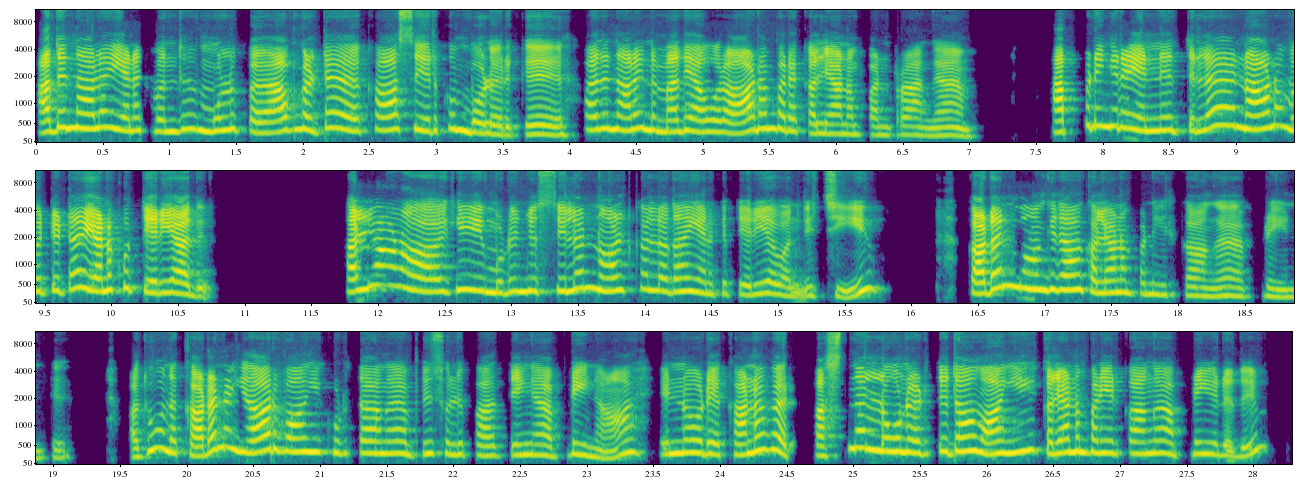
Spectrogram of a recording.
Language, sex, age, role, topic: Tamil, female, 35-39, guest, வீட்டில் பணம் பற்றிய உரையாடலை நீங்கள் எப்படி தொடங்கி நடத்துவீர்கள்?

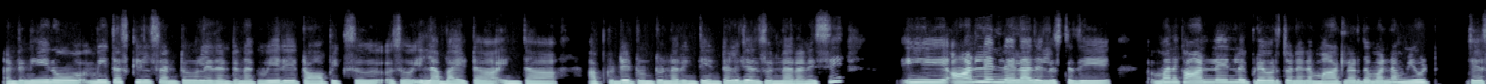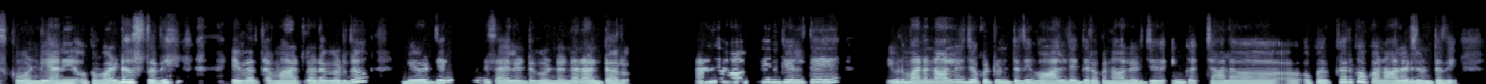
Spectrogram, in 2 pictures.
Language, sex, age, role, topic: Telugu, female, 20-24, guest, ఇతరులతో మరింత దగ్గరగా మమేకం కావడానికి ఫోన్‌కు దూరంగా పాటించాల్సిన మంచి అలవాట్లు ఏవి?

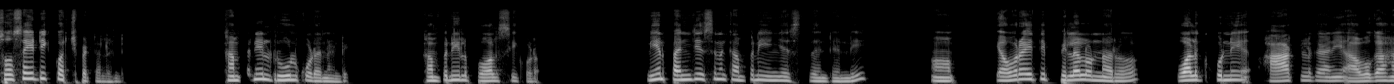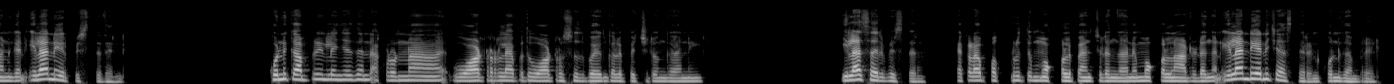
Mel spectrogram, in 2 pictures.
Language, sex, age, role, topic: Telugu, male, 30-34, guest, ప్రకృతిని గమనించడం ద్వారా నీటి విలువ గురించి మనం ఏమి నేర్చుకోవచ్చు?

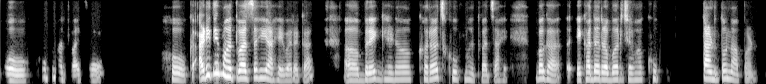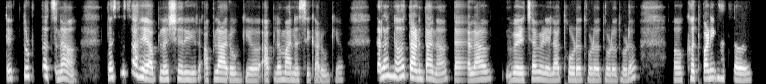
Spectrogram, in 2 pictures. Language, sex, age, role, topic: Marathi, female, 45-49, guest, आरोग्य आणि करिअरमध्ये तुम्ही कसा समतोल राखता?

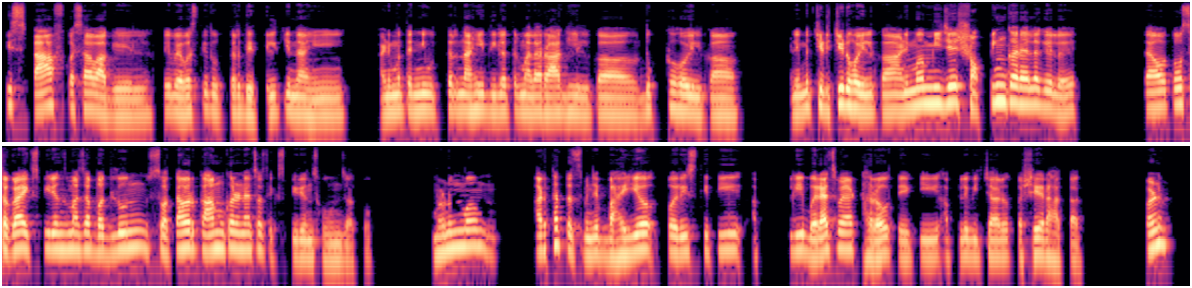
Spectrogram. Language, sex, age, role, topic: Marathi, male, 40-44, guest, नकारात्मक विचार तुम्ही कसे बदलता?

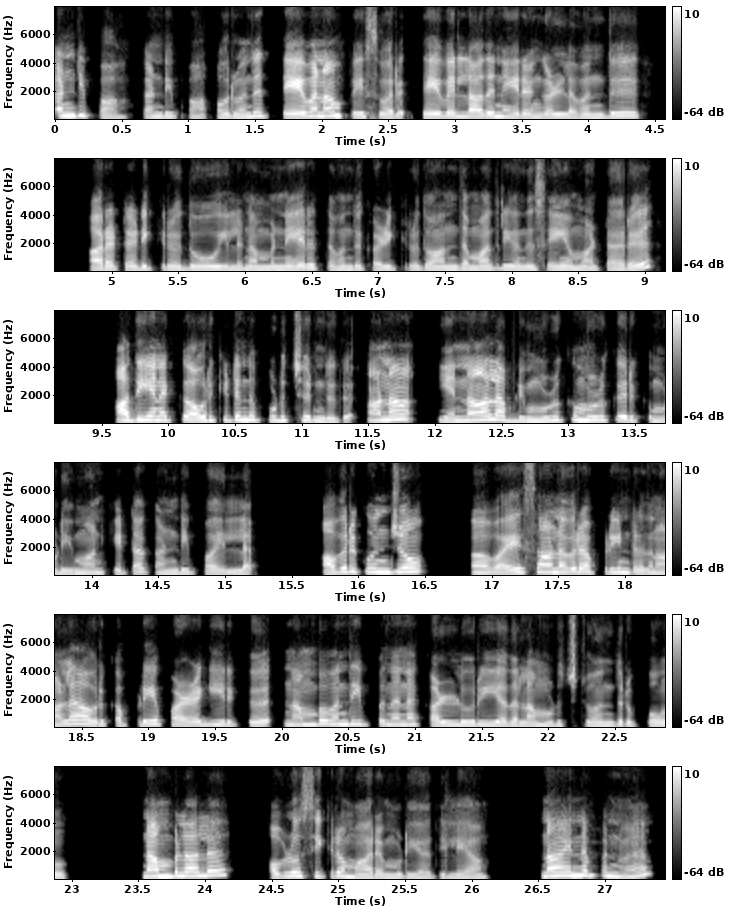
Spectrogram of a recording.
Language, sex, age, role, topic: Tamil, female, 25-29, guest, ஒரு புதிய குழுமத்தில் நம்பிக்கை உருவாக்க, நீங்கள் முதலில் என்ன செய்வீர்கள்?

